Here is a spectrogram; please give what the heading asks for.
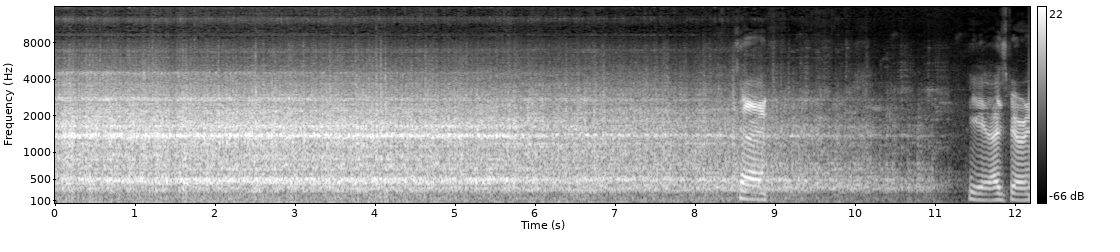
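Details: Home rock saw with long-noisy arbor bearings, run before refurbishing: harsh, gritty whine with fast regular chatter while spinning, fading as it coasts down; worn bearings, blade wobbling, bearings to be replaced.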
